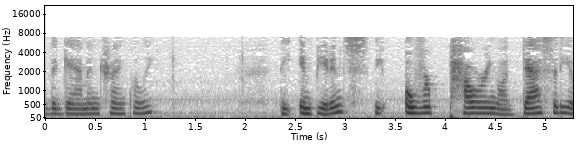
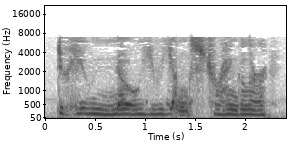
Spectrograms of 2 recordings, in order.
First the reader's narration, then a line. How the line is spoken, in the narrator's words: he gasped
